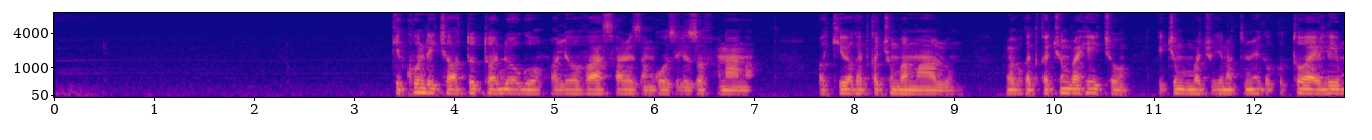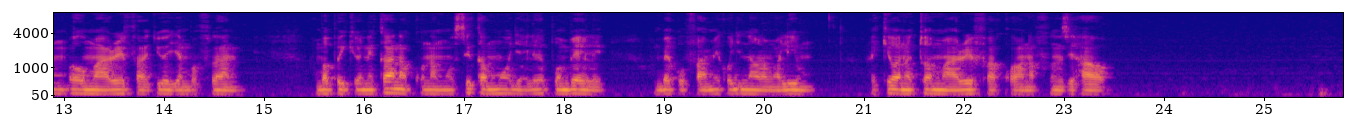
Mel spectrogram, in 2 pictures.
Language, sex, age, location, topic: Swahili, male, 25-35, Dar es Salaam, education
